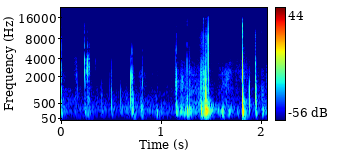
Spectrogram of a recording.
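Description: Handling noise from a phone being gripped and moved: scattered taps and rubbing of fingers against the microphone, loudest a little over a second in, with a sharp click near the end.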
